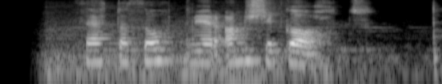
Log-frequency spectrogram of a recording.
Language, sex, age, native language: Icelandic, male, 10, Icelandic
